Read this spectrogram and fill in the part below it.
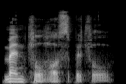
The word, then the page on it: mental hospital: British English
